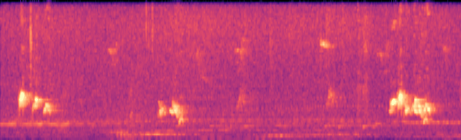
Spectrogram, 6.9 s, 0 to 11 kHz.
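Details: Sparse fighting song from a red-whiskered bulbul at a trap site, 13 January 2017: a short warbled phrase, a fainter one, then a louder rippling burst near the end over a steady hum.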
